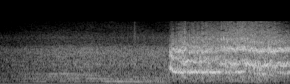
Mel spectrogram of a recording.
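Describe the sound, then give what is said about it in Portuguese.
A car speeding at high speed on an avenue: its engine rises, then at about 1.7 seconds tires break into a loud, sustained high-pitched squeal of skidding that continues to the end, intense, with no voices. “Um carro em alta velocidade acolhe em cheio.”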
